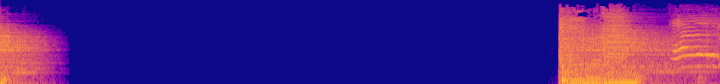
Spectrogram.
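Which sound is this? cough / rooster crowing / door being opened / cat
cat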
